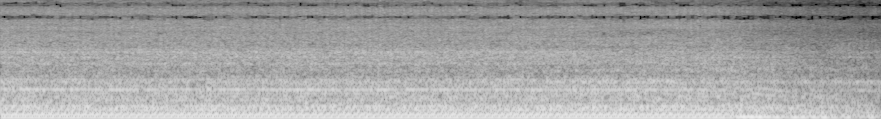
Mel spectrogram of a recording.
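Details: Small engine after replacing factory throttle assembly that kept slowing: fast even beat and steady pitch, then drops off smoothly at the end; running normally.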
